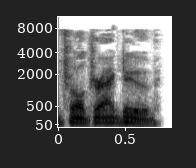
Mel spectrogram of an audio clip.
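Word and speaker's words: Traldragdubh: It contained a warrant for conducting me and my retinue to Trildragdub, or Trildrogdrib, for it is pronounced both ways as near as I can remember, by a party of 10 horse.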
